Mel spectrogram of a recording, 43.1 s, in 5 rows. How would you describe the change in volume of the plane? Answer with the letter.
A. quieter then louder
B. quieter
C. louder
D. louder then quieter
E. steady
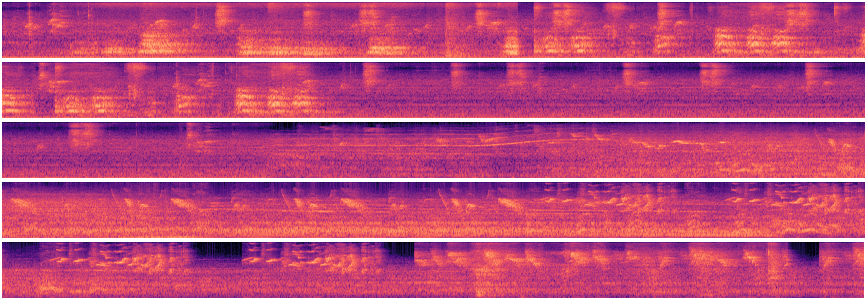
D.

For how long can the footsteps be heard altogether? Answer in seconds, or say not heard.
not heard.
